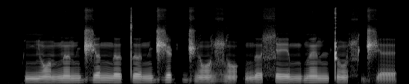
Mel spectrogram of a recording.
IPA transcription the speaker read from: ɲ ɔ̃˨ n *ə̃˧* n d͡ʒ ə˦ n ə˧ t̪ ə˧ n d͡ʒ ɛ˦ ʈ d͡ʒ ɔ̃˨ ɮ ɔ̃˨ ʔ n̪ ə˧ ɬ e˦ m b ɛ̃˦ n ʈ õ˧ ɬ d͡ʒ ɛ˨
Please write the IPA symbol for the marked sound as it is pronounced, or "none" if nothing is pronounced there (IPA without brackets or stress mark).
ə̃˧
